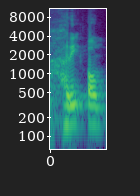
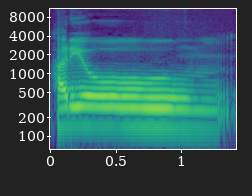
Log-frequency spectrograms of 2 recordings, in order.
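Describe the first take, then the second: First: हरि ओम said quick, ओम clipped short; the wrong way, ओम cut off fast; short Hari Om. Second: हरि ओम with ओम stretched very long and slow; an old man rising from his cot, drawing out ओम; drawn-out Hari Om. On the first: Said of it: "ऐसे तो नहीं वो बोलता". (ओम को छोटा और झटके से बोलना) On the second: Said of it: "वैसे कहते हुए खड़ा होता है". (बूढ़ा व्यक्ति उठते हुए, ओम को बहुत लंबा खींचकर बोलना) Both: Shown as a demonstration.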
